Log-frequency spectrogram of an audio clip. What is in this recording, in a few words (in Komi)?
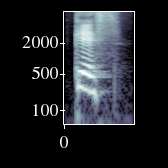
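"кес", Komi, female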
